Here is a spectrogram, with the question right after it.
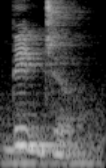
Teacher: Tem um pequeno J no meio. Did you. Não did you.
